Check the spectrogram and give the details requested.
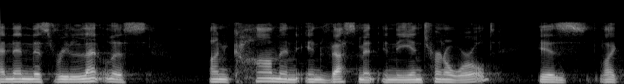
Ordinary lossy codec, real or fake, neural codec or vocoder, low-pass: Opus, 64 kbps; real; none; 7.2 kHz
